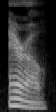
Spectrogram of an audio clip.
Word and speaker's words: Aro: 2 syllables, 3 letters. Arrow.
